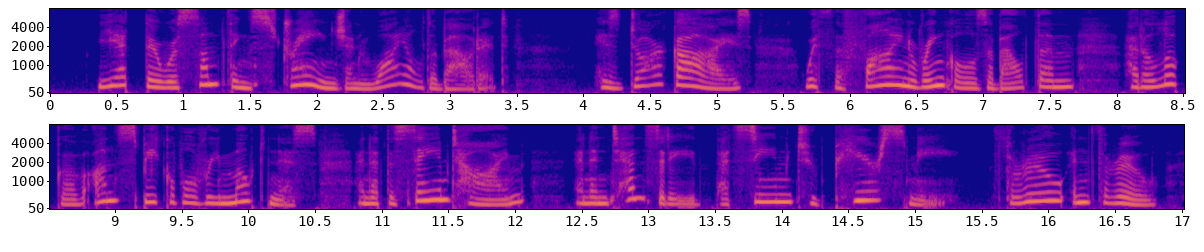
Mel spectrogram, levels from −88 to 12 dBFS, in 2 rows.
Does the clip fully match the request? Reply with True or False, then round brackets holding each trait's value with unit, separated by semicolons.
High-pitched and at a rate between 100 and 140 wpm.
True (225 Hz; 135 wpm)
